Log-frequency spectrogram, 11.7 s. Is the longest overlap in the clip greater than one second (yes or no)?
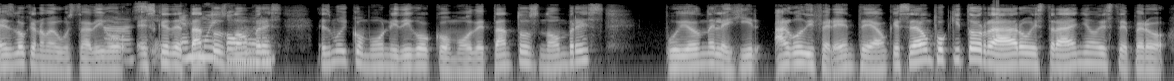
yes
